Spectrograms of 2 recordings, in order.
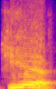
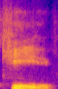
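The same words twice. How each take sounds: First: It is said the older way, like 'KEE-ev'. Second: It is said the Ukrainian way, like 'Keev'. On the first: This is the name everyone used before. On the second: This is the name everyone suddenly switched to.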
